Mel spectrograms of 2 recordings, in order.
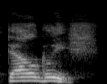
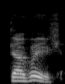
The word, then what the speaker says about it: Dalgleish: pretty close all right it's actually just two syllables Dell glitch Dell glitch all right okay fair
